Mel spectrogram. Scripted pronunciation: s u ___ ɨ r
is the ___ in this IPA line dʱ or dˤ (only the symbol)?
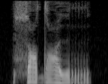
dˤ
